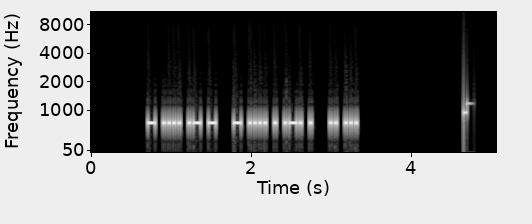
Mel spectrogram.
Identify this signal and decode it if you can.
Morse code, heard as a keyed tone, about 38 wpm, 700 Hz. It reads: THAT THERE IS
